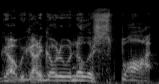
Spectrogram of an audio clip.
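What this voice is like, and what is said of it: Impression of a friend's voice. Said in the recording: “You're good at impersonating him. That's what I would imagine, like him saying.”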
